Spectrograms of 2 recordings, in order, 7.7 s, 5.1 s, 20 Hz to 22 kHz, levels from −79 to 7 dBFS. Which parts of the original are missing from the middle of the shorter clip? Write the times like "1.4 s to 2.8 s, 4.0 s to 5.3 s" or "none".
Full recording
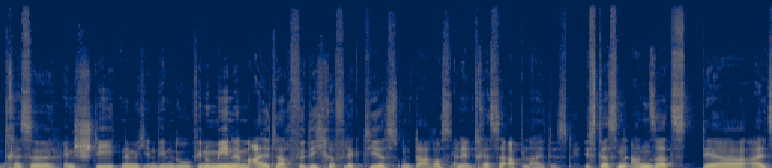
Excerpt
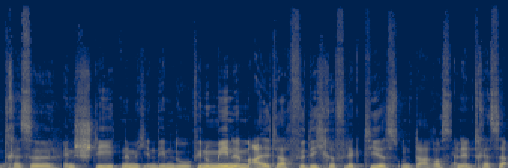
none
